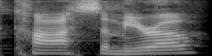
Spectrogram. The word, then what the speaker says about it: Casemiro: about him and how, it's 3 syllables, Casemiro.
